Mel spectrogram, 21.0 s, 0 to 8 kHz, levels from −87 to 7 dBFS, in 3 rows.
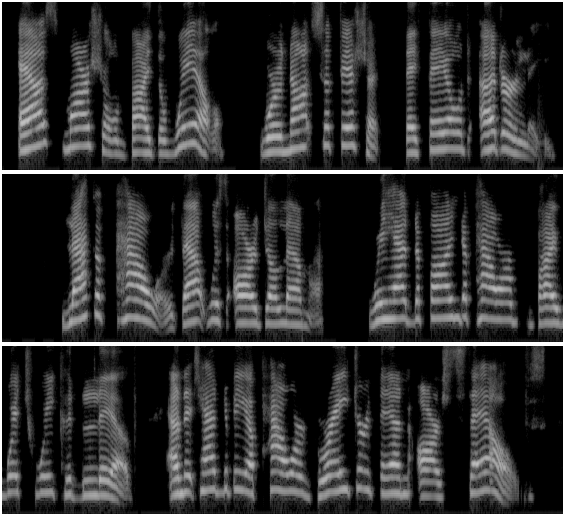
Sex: female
